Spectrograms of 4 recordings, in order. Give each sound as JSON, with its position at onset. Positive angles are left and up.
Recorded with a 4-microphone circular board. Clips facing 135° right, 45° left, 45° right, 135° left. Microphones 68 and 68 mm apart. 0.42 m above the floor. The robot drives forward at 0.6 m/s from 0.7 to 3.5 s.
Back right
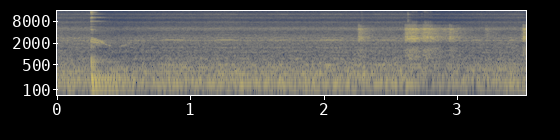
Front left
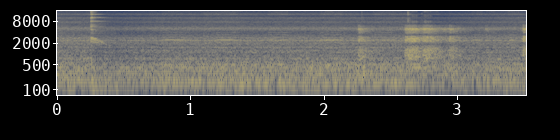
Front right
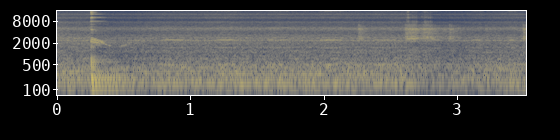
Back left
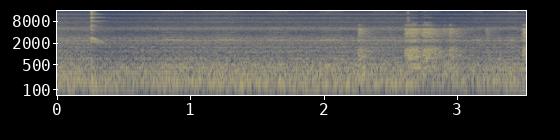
{"t": 0.2, "sound": "a clunk", "azimuth_deg": -90}
{"t": 2.2, "sound": "a drill", "azimuth_deg": 105}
